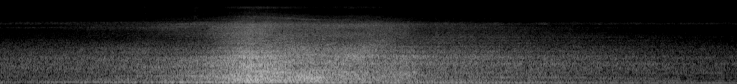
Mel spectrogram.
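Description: Regional diesel multiple unit SA139-031 passing close by at speed. The rush of wheels and running gear swells to a peak about two and a half seconds in, then fades gradually as it draws away over a steady low engine hum.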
